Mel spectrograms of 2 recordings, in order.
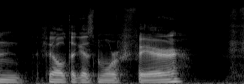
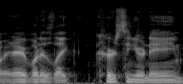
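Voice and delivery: ordinary talk

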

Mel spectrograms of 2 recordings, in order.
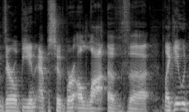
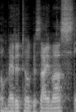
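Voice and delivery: put-on calm character voice, lower; 2 semitones lower, 4 dB quieter than usual. Speaker quoting a character's line from a scene, imitating Mami Konota's terrifying calm. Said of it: "terrifyingly calm voice".

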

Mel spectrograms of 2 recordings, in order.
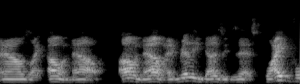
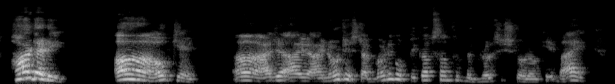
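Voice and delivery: put-on Indian accent, pitched up, slipping in; 5 semitones higher than usual. Acting out a phone call with a dad: put-on Indian accent. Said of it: "your voice just switches to, like, an Indian accent".

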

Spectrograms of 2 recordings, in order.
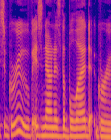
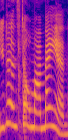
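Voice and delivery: put-on saloon-lady voice; 12 semitones higher than usual. Telling a story, voicing a character who felt slighted: Blazing Fury saloon-lady voice. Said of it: "You sounded like the one of the ladies in the Blazing Fury at Dollywood".

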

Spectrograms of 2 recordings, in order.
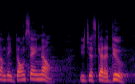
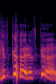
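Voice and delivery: mock high, loud sobbing, words blubbered through tears; 7 semitones higher, 8 dB louder than usual. Retelling a man's answer mid-workout when asked if it's good, imitating him crying. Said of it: "He's like crying".

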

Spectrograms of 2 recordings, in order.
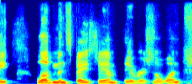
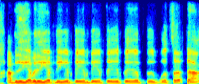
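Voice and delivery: put-on stuttering cartoon pig voice; 2 semitones higher than usual. Announcing a number three pick, the closing logo: Porky Pig voice. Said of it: "Mister Porky Pig".

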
